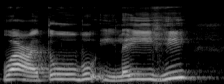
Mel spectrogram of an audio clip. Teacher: ha pronounced from the bottom part of throat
